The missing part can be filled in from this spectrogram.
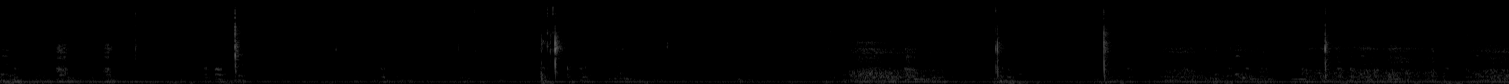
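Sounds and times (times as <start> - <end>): faint low hum: 0.0 - 15.0
knuckles cracking: 5.4 - 5.8, 11.0 - 11.3.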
